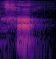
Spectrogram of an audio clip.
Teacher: खा स्पर्श व्यंजन भी है, कंठस्थ से बोला जाता है। अघोष है ये, क्योंकि अघोष में क्या होता है, अघोष में दूसरा और चौथा अघोष होता है ना, पहला, तीसरा और पांचवा सघोष होते हैं।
